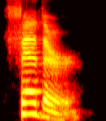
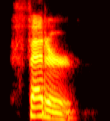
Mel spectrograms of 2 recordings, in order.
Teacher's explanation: a word medial voice TH compared to a flap T in minimal pairs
